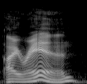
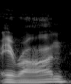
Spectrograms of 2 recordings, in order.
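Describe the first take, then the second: First: Iran said as "eye-RAN"; eye-RAN pronunciation. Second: Iran said as "ih-RAHN"; ih-RAHN pronunciation. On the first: Radio host offering his co-host one way to say it, Iran as "eye-RAN". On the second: Radio host offering the other way to say it, Iran as "ih-RAHN". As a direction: say Iran with a short i and an open "ah" as in "Ron". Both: Shown as a demonstration. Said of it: "however you wanna say it".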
